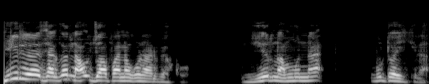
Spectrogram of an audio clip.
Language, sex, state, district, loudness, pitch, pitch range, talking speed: Kannada, male, Karnataka, Mysore, -15 LUFS, 170 Hz, 150-190 Hz, 125 wpm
